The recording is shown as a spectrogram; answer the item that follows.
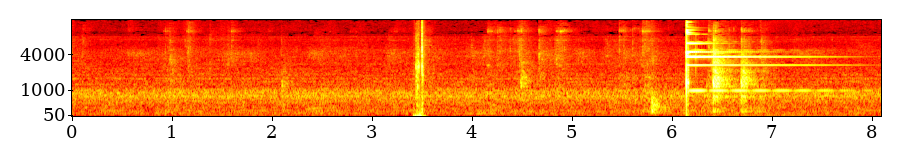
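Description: A subscribe-button overlay sound effect: a single sharp click, then about two and a half seconds later a bright bell ding that rings out and fades over about two seconds. Faint small handling ticks sit underneath.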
